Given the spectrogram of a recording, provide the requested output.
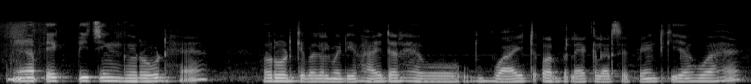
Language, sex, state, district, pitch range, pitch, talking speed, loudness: Hindi, male, Bihar, Samastipur, 135-155 Hz, 145 Hz, 170 wpm, -23 LUFS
